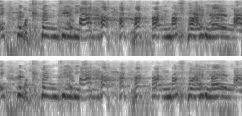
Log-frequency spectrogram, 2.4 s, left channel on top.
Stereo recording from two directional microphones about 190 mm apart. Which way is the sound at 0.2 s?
20° left (ahead or behind).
